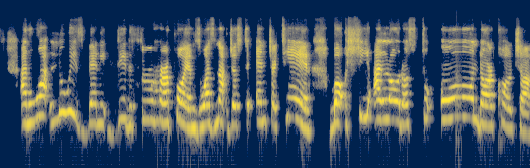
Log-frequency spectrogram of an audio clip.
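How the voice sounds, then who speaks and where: A raised, projected voice in a Jamaican accent, bright, sharp and passionate in tone, with lively intonation, a fairly slow pace and hardly any pauses. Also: woman, high pitch for a woman. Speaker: webinar speaker. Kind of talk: testimony.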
